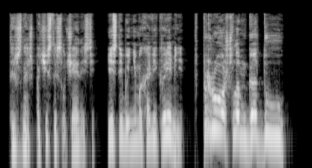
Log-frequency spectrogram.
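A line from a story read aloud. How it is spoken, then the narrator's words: Almost shouting. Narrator (Russian): Рон почти кричал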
